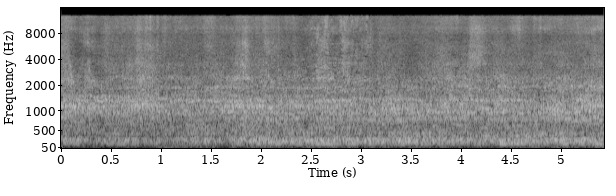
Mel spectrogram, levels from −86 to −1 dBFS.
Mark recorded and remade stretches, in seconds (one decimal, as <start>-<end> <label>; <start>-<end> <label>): 0.0-2.4 remade; 2.4-3.1 recorded; 3.1-5.4 remade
